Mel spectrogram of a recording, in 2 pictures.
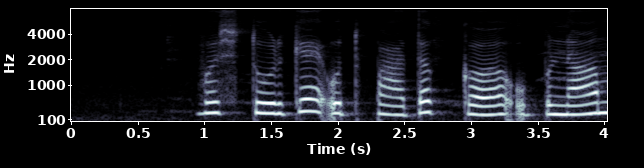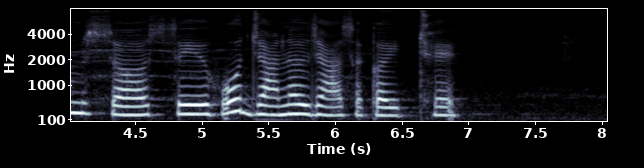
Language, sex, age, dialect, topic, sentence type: Maithili, female, 18-24, Bajjika, banking, statement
